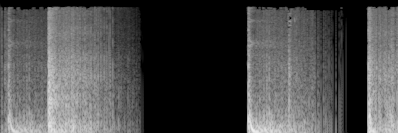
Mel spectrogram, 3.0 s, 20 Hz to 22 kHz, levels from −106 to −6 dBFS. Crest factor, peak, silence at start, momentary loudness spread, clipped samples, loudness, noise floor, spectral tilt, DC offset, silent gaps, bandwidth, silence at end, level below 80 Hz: 24 dB; -2 dBFS; 0.05 s; 14 LU; under 0.1%; -25 LUFS; under -90 dBFS; -5 dB/octave; under 0.1%; 1.07-1.85 s, 2.60-2.75 s; 17.5 kHz; 0 s; -34 dBFS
